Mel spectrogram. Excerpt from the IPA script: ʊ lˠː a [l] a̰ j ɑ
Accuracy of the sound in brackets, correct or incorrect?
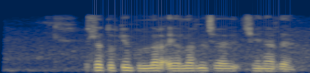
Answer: incorrect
